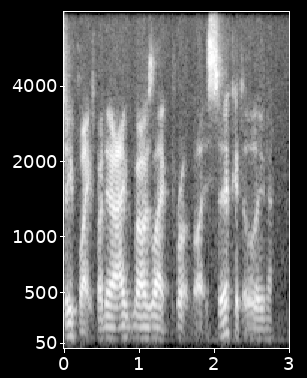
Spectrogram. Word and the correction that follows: Suplex della Luna: Suplex della Luna, which he rarely hits because it's so difficult to get on, which is highly inspired by Joshi wrestlers.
